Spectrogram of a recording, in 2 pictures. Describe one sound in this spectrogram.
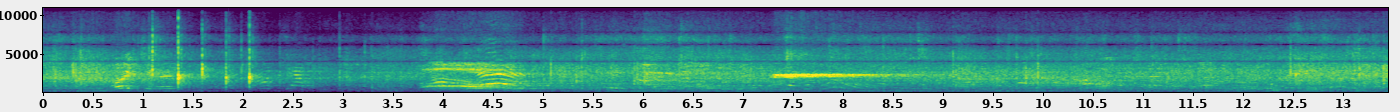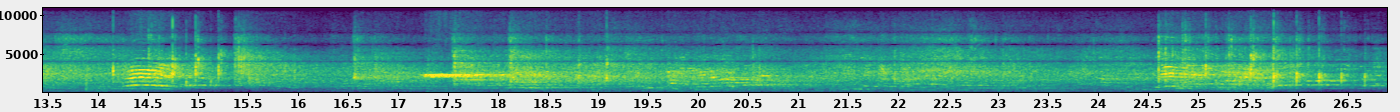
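Skates scrape and swish across ice.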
